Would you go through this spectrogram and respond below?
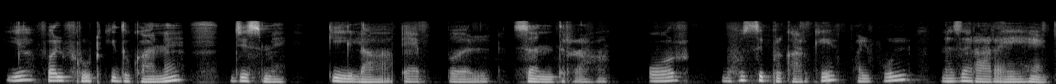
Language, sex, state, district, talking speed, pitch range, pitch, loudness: Hindi, female, Jharkhand, Sahebganj, 120 wpm, 120-165 Hz, 135 Hz, -23 LUFS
